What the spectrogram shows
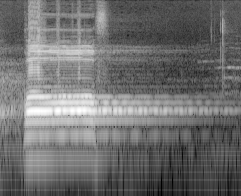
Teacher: حلق کے بیچ والے حصے سے ادا کیا جاتا ہے اور اس کو پر پڑھا جاتا ہے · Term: بڑا قاف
